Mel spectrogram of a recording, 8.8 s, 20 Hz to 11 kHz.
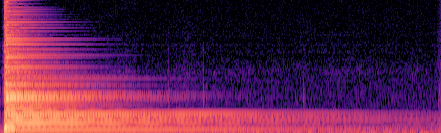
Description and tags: More chords recorded with Behringer B1 mic through UBBO2 in my noisy "dining room". File name indicates pitch and chord.
acoustic, chord, guitar, major, multisample, yamaha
